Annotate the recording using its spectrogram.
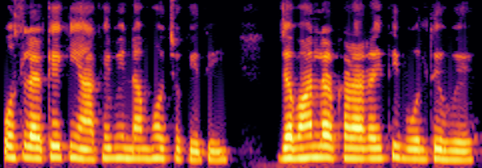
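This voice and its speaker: A woman storyteller calmly narrating a scripted family story, on a slightly muffled lo-fi recording. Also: on the low side, a little slow.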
